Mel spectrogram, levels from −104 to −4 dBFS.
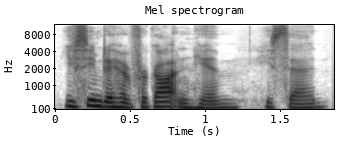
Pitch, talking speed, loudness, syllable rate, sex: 170 Hz, 260 wpm, -18 LUFS, 5.9 syllables/s, female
